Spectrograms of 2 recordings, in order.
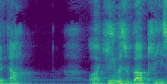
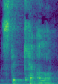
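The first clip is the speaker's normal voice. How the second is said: regional British accent, "the" dropped; understated regional dialect delivery; 3 semitones lower than usual. Shown as a demonstration. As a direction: put a local accent on "Stick kettle on". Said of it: "I also put an accent there".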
